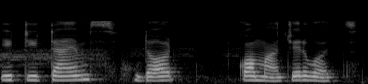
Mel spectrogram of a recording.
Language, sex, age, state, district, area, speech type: Goan Konkani, female, 18-30, Goa, Canacona, rural, read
